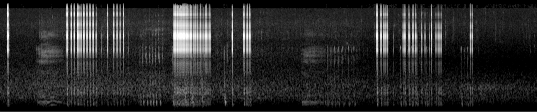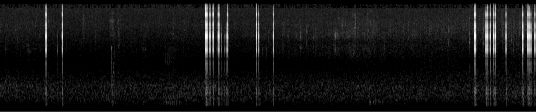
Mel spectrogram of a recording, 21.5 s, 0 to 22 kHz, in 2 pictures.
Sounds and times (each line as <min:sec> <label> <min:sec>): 0:00.0 trees rubbing to each other in a wind 0:21.4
